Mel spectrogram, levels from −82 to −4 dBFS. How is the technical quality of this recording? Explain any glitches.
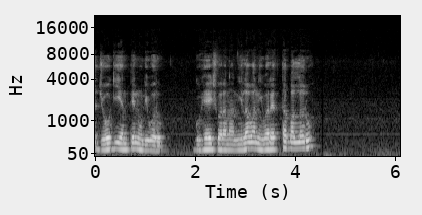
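Two brief glitches are audible, both short concealed packet loss. At 2.05–2.09 s and 4.53–4.57 s, about 20 ms of audio arrived too late, and the receiver extrapolated the preceding sound to fill the gap, leaving a short smear or wobble.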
